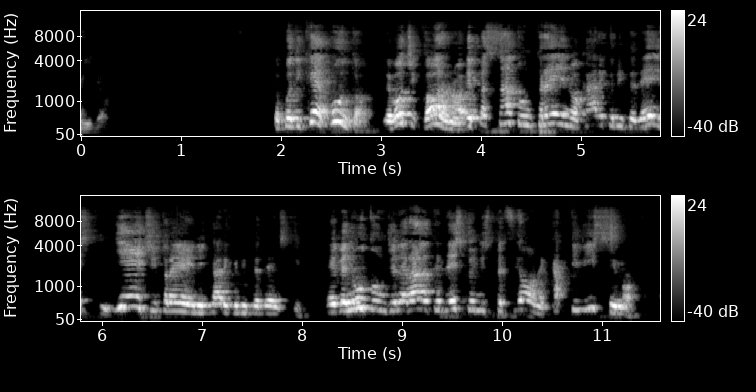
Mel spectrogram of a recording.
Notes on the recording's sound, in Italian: Moby Dick Festival, 2018. Al Moby Dick Festival 2018 di Terranuova Bracciolini.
